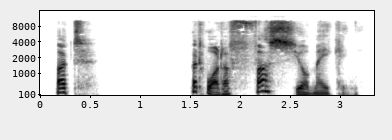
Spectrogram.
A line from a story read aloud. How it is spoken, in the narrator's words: he said gently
